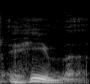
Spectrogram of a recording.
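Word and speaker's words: Home: Ele nascera na Escócia e por isso seu nome tem uma pronúncia muito especial. Daniel Douglas Hume.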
